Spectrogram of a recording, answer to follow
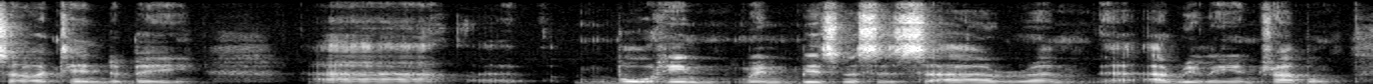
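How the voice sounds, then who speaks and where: Speaking fairly slowly with an Australian accent, a man has a very deep, low pitch, and audible room echo surrounds him. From Australia, Melbourne area (Victoria). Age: 60s. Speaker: retired-age HR professional recording family history. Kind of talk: personal monologue answering questions. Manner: hesitant, many fillers.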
